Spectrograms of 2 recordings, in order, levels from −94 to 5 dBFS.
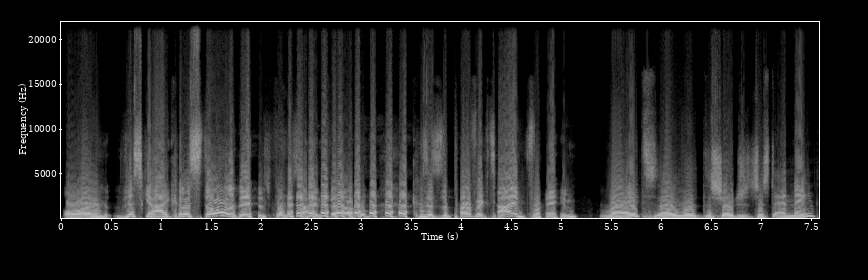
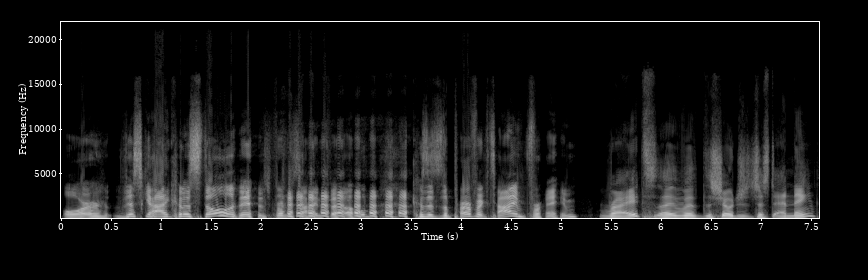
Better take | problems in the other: second | distortion; heavy; 26% of the sound clipped

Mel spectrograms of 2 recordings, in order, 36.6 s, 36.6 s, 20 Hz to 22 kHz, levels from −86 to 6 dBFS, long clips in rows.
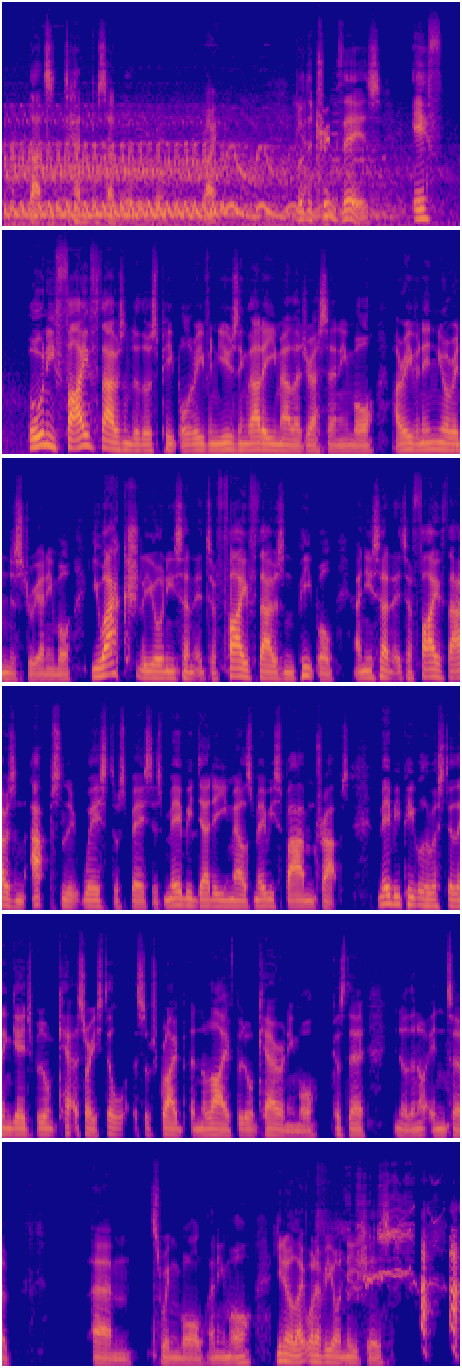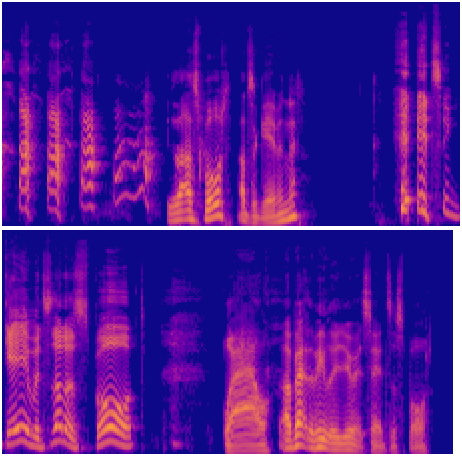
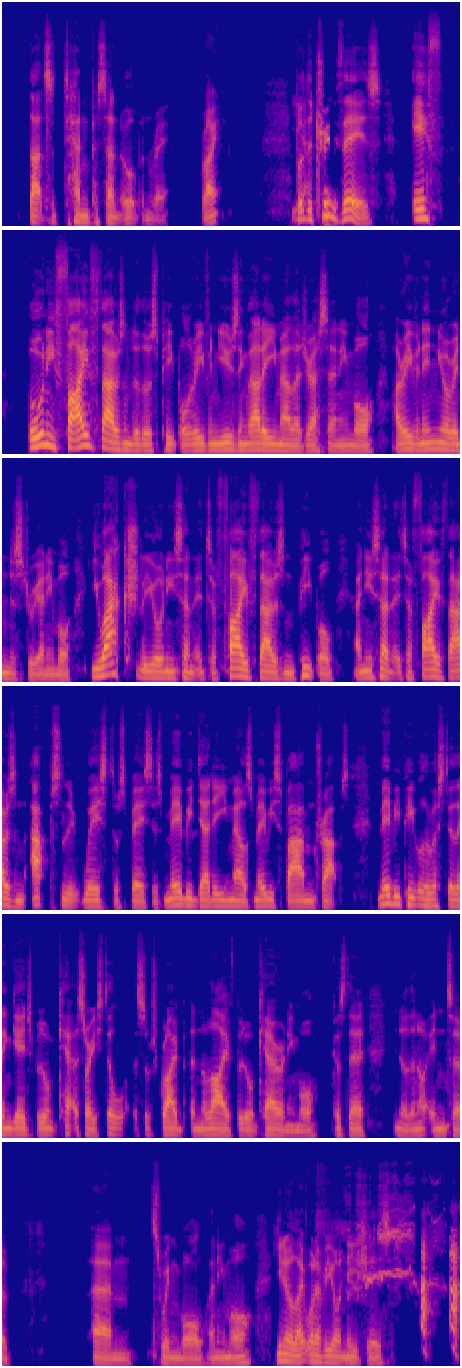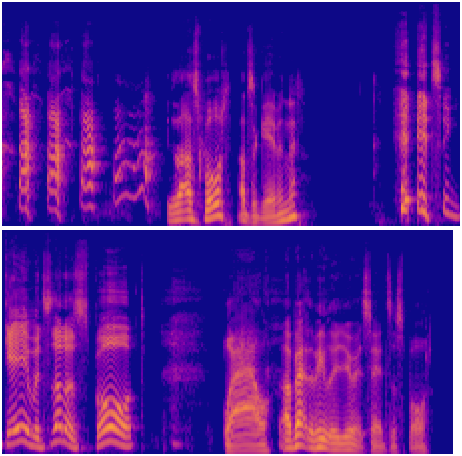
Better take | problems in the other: second | siren; loud; until 4 s; peak 2 dB above the speech

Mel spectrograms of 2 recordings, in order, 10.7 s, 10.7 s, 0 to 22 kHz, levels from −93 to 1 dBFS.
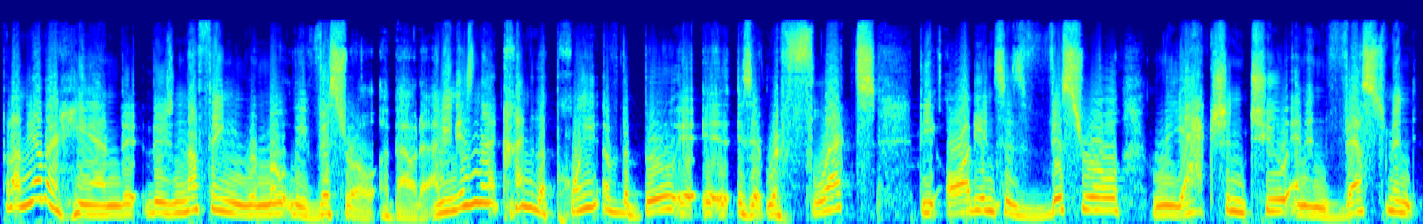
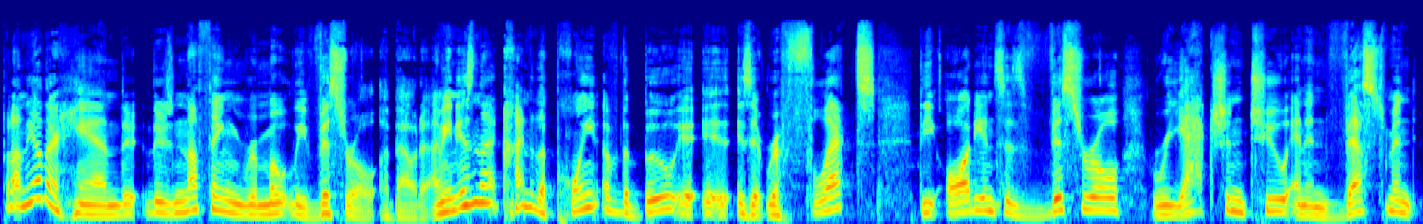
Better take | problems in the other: second | distortion; heavy; 8 dB below the speech

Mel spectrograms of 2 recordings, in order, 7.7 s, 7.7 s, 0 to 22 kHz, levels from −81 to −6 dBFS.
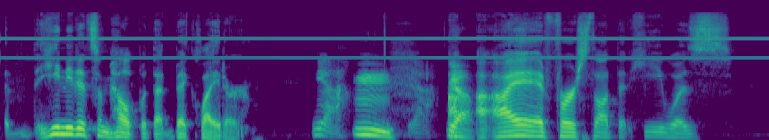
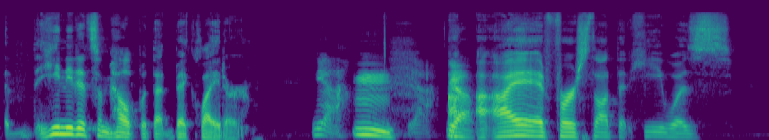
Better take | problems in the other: second | high-pitched whine; noticeable; throughout; 7 kHz, 15 dB below the speech

